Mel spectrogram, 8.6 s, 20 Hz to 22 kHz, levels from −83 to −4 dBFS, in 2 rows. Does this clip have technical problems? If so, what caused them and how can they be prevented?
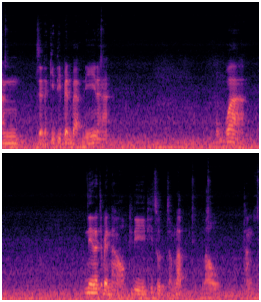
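No, there are no technical problems to report here.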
